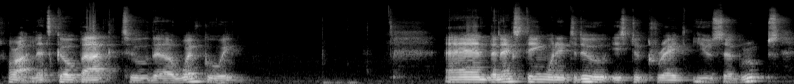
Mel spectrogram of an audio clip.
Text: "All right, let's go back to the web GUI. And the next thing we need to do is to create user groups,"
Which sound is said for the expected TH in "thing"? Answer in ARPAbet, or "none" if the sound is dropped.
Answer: TH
